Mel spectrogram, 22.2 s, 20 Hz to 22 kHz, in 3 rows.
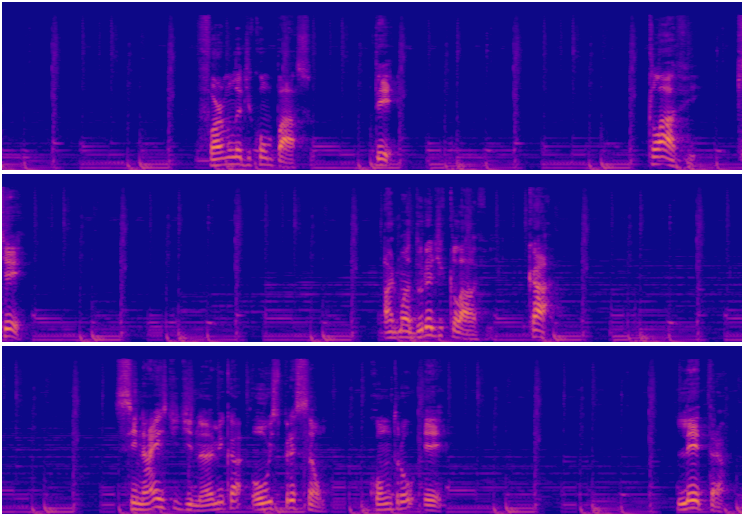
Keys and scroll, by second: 3.7 t, 8.1 q, 13.3 k, 18.3 ctrl+e.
